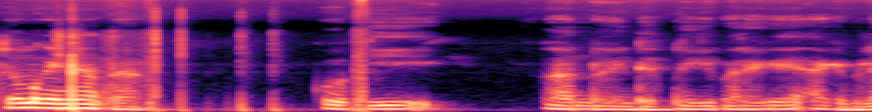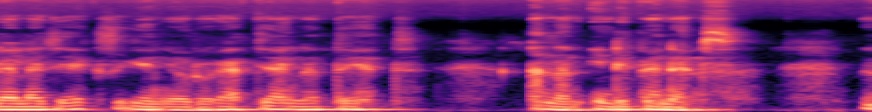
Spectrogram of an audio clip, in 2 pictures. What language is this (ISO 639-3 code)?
kln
